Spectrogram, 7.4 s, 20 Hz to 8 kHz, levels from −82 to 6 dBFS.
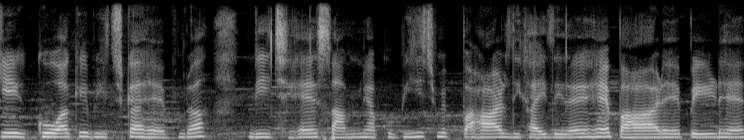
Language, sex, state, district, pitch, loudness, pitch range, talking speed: Hindi, female, Chhattisgarh, Korba, 200 Hz, -17 LUFS, 190-210 Hz, 175 wpm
